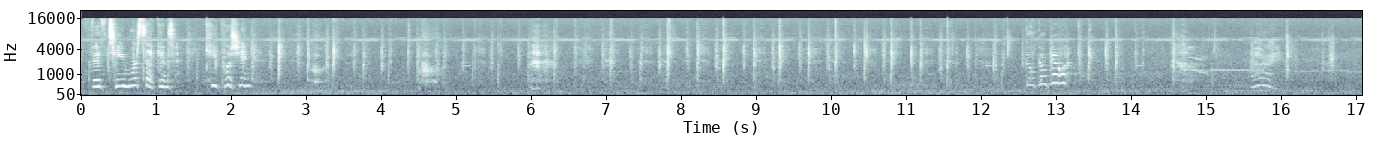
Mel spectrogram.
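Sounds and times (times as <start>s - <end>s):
sneaker footfalls on exercise mat: 0.0s - 14.9s.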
